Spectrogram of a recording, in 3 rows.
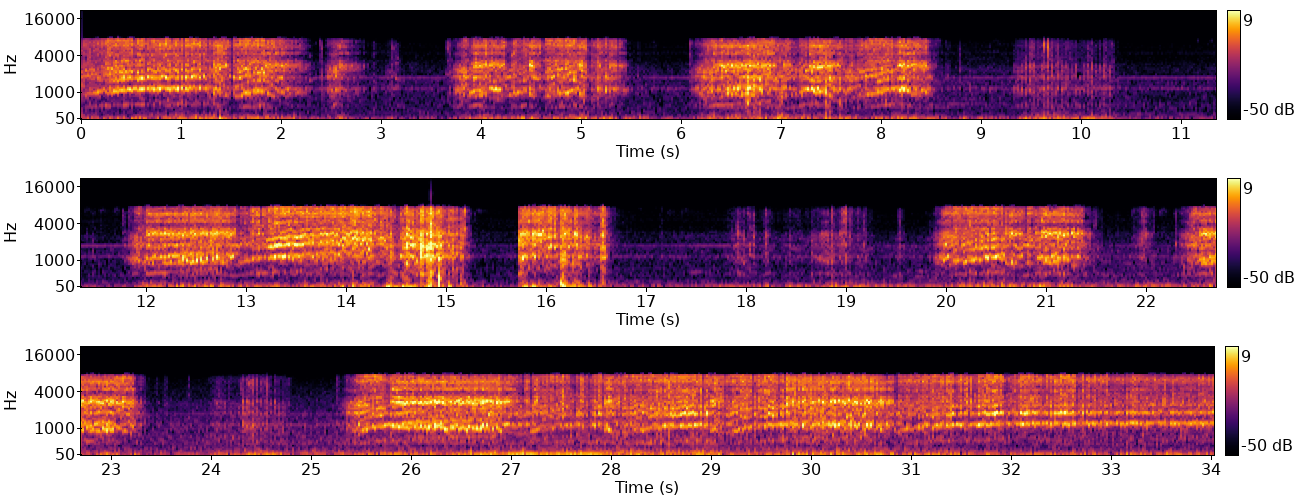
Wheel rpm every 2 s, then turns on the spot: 120, 30, 80, 100, 30, 20, 130, 110, 30, 30, 90, 50, 60, 130, 140, 150, 160.
8-10 16-18 22-24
